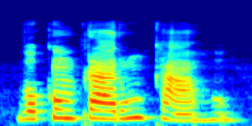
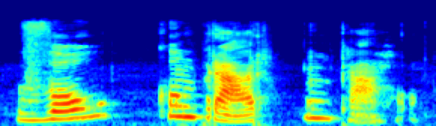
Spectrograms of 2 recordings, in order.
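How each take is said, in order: First: Comprar runs straight into um without a break. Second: Every sound is pronounced fully and separately. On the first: "connect the words comprar um" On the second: "this is the standard pronunciation"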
